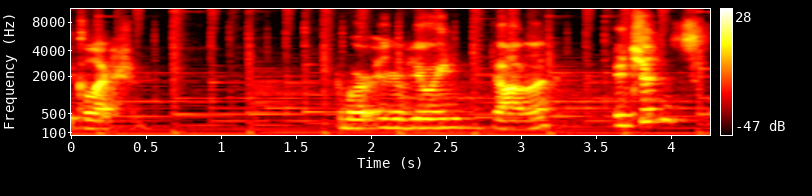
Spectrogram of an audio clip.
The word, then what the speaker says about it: Hitchens: with the be collection and we're interviewing donna kitchens how do you how do i say that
